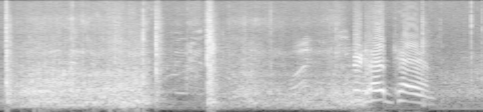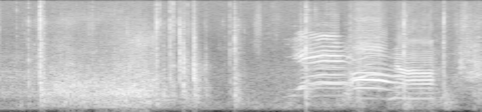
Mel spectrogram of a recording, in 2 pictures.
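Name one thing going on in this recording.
Skateboard wheels roll and rumble on a concrete ramp.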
